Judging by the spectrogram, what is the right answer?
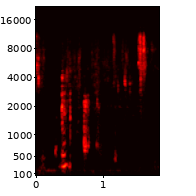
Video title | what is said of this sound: Native Plants at Noon - January 2021 | they usually have seeds on the inside and when you shake them they rattle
